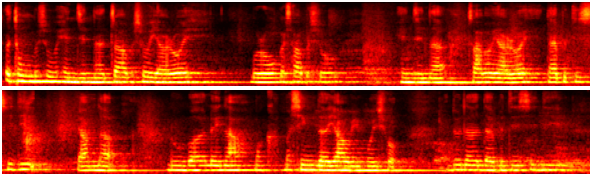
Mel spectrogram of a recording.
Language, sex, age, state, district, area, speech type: Manipuri, male, 18-30, Manipur, Chandel, rural, spontaneous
